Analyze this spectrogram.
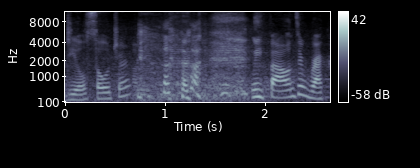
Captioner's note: chuckles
